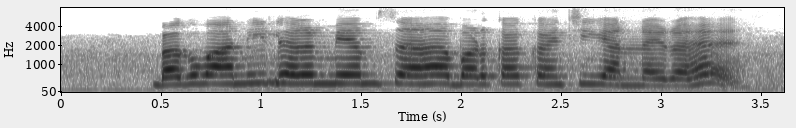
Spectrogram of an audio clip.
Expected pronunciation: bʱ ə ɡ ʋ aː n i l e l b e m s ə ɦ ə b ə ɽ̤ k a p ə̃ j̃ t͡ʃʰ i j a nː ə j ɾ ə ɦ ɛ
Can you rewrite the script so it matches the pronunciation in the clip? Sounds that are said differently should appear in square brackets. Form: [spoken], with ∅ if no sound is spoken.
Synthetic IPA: bʱ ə ɡ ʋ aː n i l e l [m] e m s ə ɦ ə b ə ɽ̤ k a [k] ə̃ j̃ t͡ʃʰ i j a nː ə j ɾ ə ɦ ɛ

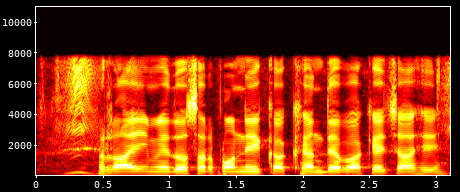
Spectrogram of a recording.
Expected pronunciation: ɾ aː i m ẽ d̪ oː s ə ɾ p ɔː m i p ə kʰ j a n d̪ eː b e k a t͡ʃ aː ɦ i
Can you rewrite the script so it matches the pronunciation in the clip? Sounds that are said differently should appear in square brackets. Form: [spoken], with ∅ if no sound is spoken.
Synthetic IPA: ɾ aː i m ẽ d̪ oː s ə ɾ p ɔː [n] i [k] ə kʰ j [ə] n d̪ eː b [a] k [e] t͡ʃ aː ɦ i

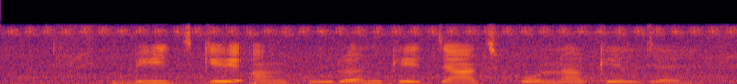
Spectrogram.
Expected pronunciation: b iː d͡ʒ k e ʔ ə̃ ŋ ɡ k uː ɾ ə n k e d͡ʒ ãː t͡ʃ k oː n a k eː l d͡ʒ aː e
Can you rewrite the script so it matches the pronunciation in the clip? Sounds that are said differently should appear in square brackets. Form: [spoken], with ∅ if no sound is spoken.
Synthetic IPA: b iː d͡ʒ k e ʔ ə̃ ŋ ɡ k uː ɾ ə n k e d͡ʒ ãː t͡ʃ k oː n a k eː l d͡ʒ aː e

